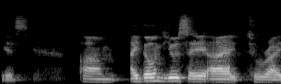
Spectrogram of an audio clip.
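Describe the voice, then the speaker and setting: A man speaks at a medium pitch and a fairly slow pace, his intonation fairly even. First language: not English. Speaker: newsletter founder, sales expert. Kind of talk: podcast interview. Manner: hesitant, many fillers.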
